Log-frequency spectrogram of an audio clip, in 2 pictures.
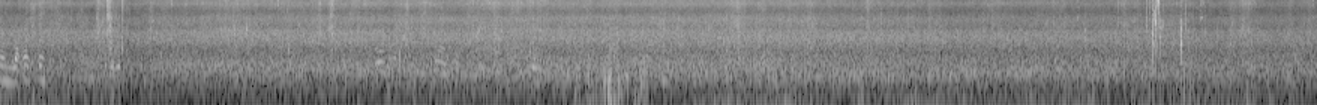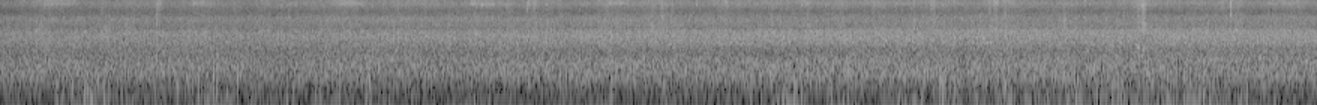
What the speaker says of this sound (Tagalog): malakas pala alon dito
